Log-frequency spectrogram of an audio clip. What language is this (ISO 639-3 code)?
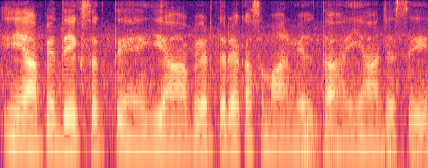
hin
